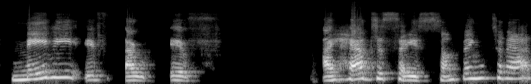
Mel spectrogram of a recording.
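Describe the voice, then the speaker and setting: Somewhat breathy, a woman's voice moves through very wide pitch swings. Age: 60s. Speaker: author and abuse survivor. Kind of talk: interview.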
